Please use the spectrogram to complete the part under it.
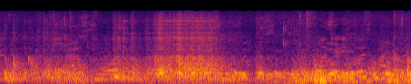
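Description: Pins clatter as they are knocked down.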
